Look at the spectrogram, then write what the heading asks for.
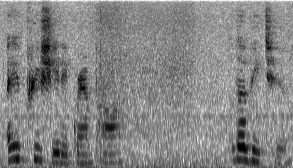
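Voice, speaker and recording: A woman's voice: medium pitch, moderate pace, noisy background, natural voice. A young woman playing a shy, teasing tomboy childhood friend in love, in a casual, hesitant and intimate ASMR roleplay. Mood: embarrassed, fond. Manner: playful, bashful, hesitant, casual dude-talk. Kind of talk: ASMR roleplay acting, intimate girlfriend scene.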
